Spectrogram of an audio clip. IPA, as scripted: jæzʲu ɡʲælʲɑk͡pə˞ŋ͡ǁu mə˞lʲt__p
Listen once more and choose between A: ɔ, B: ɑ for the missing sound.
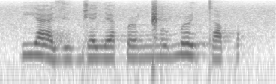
B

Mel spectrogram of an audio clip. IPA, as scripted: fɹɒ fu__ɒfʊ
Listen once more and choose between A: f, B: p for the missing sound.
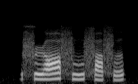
A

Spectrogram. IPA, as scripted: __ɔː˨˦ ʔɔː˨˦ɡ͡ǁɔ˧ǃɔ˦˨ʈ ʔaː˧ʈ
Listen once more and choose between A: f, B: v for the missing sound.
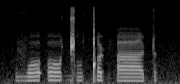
B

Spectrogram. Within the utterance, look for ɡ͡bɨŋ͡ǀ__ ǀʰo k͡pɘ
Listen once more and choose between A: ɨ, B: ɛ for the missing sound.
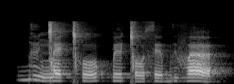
B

